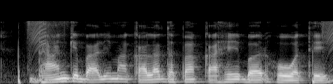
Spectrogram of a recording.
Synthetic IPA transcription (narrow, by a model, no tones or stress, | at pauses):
d̪ʱjaːnkebaːlimakaːlad̪ʱəpakaːɦebəɾɦoʋət̪ʰɦe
